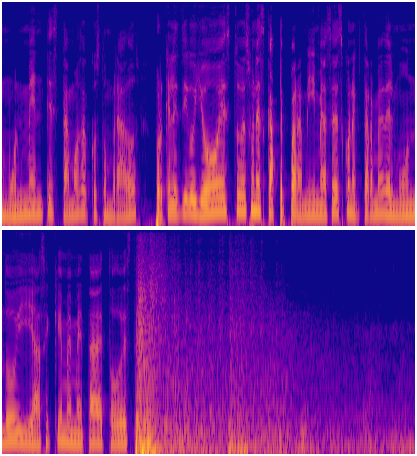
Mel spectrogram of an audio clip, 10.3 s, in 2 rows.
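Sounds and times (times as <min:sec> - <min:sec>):
speech: 0:00.1 - 0:07.3
very loud thunderclap: 0:06.8 - 0:10.3.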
